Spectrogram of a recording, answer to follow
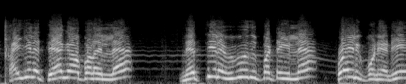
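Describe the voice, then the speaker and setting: A man with a Tamil accent acting a scornful loudmouth who mocks and scolds beggars in a film comedy scene. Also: very high-pitched, fairly quick, slight background noise. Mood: scolding. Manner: sharp mocking scolding. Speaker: comedy actor.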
